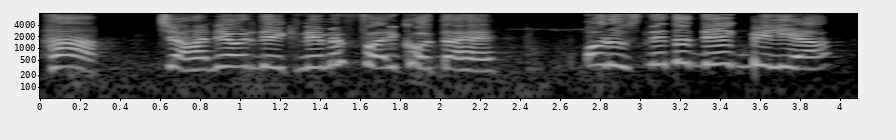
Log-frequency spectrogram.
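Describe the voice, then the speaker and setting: High-voiced, impatient cartoon boy. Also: moderate pace, pushed and bright, a little hiss or hum. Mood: indignant. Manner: pleading, dramatic, accusing. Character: impatient, excitable, whiny young boy. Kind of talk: animated comedy series dub.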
